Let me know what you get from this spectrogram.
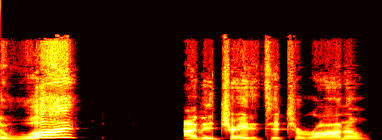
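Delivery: a high, jolted "What?" then stunned; shocked disbelief. Retold or imitated. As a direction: caught completely off guard. Hearing of his trade.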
